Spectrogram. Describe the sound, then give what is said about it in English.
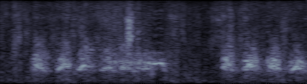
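Dogs bark in a series of sharp bursts with a few yips mixed in. A short lull falls partway through before the barking picks up again. “Dogs. I don't know if they're happy dogs or they're angry dogs. You really can't tell the difference.”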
